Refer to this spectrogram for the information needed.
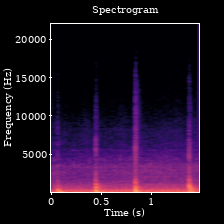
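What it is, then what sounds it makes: Thumped truck tire. A tire thumper strikes a rubber truck tire four times, each hit a short, dull, low thump around 160 Hz that dies away almost at once, over a steady low hum. Thumping the tires is a way to compare how they sound, since a tire at a different pressure sounds different, though it is no substitute for a pressure gauge.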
